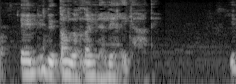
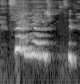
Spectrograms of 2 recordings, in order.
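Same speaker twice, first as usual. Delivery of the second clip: a much higher, louder cry, half laughing; panicked cry; 9 dB louder than usual. Retold or imitated. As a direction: cry out to the Lord in fright. Cri effrayé devant le lézard. (cri paniqué, très aigu, mi-rire)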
